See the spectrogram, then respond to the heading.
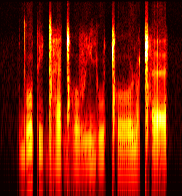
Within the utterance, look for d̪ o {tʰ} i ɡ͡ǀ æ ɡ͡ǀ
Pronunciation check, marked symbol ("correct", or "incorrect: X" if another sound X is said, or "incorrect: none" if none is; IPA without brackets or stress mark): incorrect: t̪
